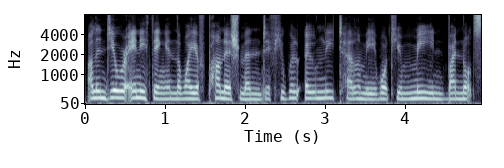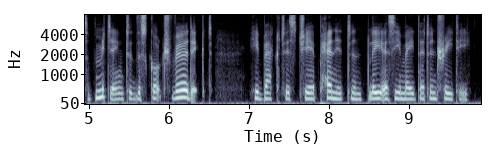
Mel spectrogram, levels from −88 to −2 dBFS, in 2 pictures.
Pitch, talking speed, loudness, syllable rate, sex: 200 Hz, 205 wpm, -18 LUFS, 5.5 syllables/s, female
